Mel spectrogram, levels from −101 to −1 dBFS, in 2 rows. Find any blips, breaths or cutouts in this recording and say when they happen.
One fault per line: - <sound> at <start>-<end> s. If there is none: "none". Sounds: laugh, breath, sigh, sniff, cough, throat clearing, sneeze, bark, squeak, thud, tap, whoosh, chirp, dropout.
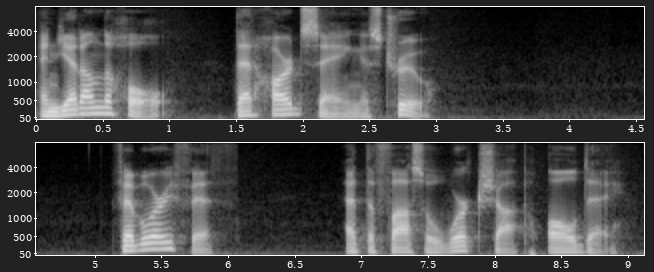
none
